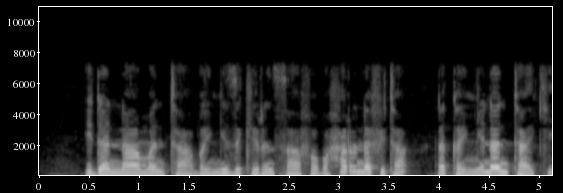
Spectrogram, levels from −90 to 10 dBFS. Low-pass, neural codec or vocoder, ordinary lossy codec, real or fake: 7.2 kHz; none; MP3, 48 kbps; real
